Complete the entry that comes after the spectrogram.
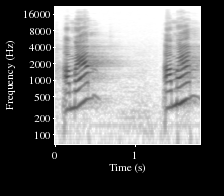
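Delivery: loud, rising Amin; calling for amen. Real, not acted. Preacher calls the congregation to answer, loud rising. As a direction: draw an amen from the crowd.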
